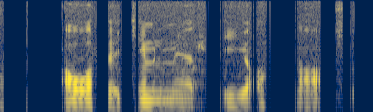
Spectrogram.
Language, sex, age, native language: Icelandic, male, 13, Thai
